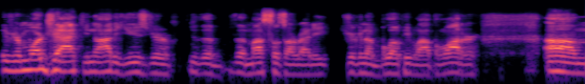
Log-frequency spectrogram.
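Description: Speaking at a fairly quick pace, a man uses an ordinary speaking voice at a medium pitch with fairly even intonation. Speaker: powerlifter. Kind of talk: casual chat.

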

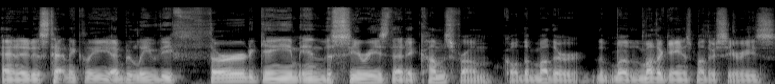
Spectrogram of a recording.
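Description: Playful in tone, a man speaks at a moderate pace with a very deep, low pitch. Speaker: podcast host. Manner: joking, playful.

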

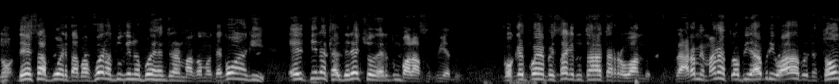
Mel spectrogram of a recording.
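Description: A man talks very fast at a high pitch with lively intonation. The sound is dry and close, with no echo. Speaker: panelist on live stream. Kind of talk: casual chat. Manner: animated.

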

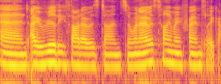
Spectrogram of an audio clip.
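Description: A woman speaks at a very deep, low pitch with fairly even intonation. The recording is very clean with a silent background. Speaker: podcast guest. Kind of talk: casual chat.

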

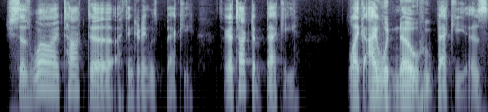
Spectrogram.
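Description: Very wide pitch swings and big swings in loudness from a man at a fairly quick pace, in a dry, close sound with no echo. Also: medium pitch for a man. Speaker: insurance agency owner and podcast co-host. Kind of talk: casual chat. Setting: office.

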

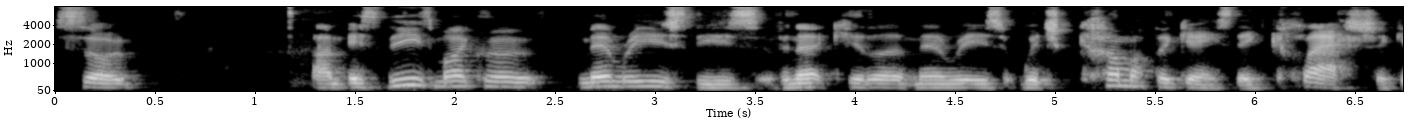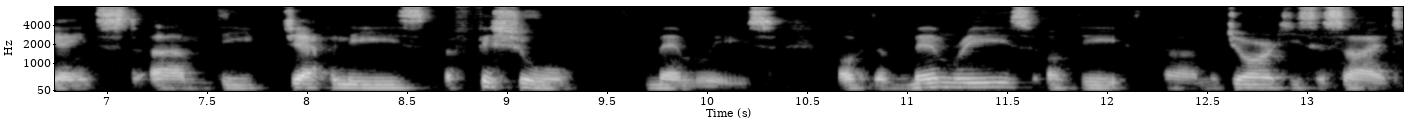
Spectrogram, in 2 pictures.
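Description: A man with a New Zealand accent at a moderate pace. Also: dry, close sound with no echo. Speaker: author and migration researcher. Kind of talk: interview.

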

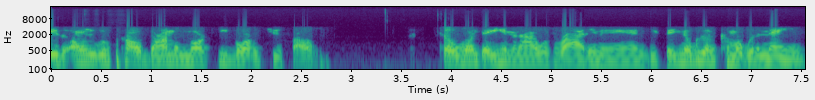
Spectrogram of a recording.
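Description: A woman speaks with a Louisiana accent in a very deep, low voice. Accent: Southern US (Louisiana). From rural Louisiana, US South. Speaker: caterer and restaurant owner. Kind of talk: interview.

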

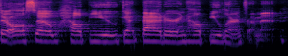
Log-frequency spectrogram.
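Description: Her pace is fairly quick. This woman's voice is fairly high, with a bright, sharp tone. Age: 20s. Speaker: race car driver. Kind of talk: interview.

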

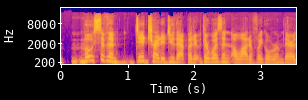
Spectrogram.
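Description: On a very clean recording with a silent background, the pitch shifts in an ordinary way. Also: woman. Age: 40s. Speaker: management consultant and panel moderator. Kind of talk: moderated panel discussion. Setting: stage with live audience.

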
